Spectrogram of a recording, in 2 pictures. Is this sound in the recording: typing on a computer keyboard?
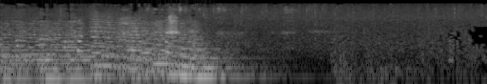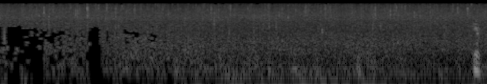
no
